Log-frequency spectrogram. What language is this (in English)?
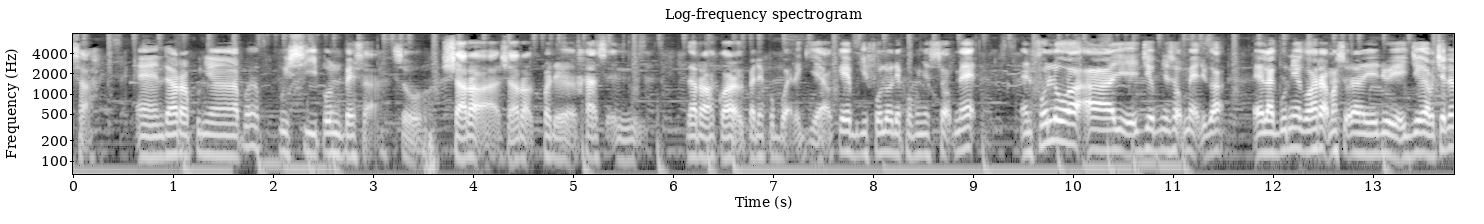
Malay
